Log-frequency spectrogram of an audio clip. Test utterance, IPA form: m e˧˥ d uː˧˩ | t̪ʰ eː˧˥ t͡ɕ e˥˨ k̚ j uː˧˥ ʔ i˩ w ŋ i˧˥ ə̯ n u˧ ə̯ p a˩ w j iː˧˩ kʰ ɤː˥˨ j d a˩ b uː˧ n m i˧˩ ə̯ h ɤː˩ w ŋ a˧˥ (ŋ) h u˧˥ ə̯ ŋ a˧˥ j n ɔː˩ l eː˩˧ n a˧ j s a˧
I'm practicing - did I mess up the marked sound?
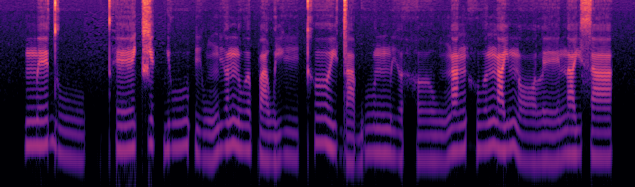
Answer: no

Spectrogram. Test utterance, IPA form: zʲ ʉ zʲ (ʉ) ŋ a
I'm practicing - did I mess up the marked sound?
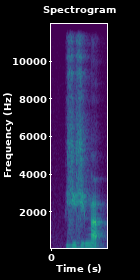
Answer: no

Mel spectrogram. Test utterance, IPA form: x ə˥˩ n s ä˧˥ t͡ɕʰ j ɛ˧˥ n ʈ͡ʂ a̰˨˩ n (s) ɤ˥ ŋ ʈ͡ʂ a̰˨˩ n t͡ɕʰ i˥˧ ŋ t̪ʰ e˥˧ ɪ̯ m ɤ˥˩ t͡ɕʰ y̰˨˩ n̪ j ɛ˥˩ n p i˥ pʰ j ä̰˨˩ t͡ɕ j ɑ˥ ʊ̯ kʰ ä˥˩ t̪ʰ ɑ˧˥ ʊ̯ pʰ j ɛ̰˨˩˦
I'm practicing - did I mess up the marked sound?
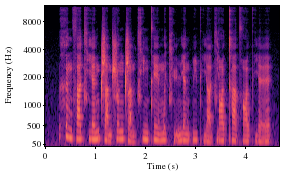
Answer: yes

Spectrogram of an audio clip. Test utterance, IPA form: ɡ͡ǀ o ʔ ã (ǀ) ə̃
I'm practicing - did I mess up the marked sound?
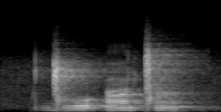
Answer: no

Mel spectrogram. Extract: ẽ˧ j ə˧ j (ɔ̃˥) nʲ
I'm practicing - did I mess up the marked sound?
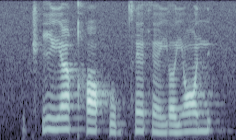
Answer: no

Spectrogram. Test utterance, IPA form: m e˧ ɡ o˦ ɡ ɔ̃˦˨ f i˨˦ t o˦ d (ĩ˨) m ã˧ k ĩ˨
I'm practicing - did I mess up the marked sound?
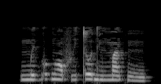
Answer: yes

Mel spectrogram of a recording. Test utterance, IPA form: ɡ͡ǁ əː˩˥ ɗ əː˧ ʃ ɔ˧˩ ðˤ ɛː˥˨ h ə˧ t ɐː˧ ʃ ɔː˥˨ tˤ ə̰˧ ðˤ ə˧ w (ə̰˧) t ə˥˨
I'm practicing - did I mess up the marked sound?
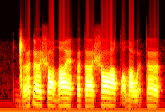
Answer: no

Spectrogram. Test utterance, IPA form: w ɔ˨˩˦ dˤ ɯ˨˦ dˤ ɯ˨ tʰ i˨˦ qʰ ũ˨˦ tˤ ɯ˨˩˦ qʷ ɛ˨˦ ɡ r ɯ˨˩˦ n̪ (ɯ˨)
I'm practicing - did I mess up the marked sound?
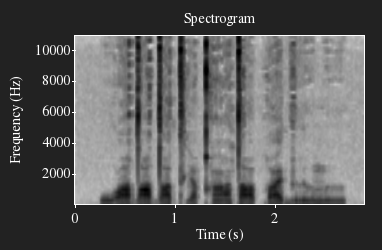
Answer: no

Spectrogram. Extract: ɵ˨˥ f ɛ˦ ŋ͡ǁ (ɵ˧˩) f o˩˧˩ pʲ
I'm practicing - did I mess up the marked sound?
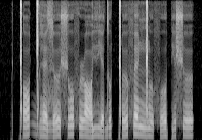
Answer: yes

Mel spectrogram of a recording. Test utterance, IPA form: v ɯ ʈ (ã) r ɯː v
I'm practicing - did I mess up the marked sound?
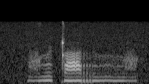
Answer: yes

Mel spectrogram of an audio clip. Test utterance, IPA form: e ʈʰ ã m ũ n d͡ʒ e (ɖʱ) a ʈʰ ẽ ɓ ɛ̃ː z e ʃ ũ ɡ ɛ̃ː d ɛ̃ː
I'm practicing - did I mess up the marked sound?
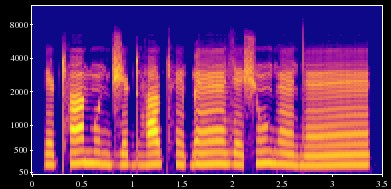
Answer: no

